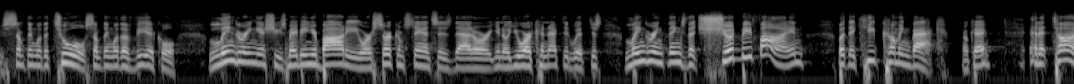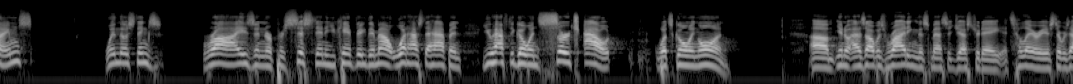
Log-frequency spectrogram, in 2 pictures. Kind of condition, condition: setting, large echoing room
